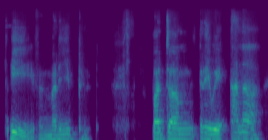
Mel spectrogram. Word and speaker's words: Kyiv: cities, I used to have another way of pronouncing them. Now we have to learn it's Kyiv and Mariupol.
